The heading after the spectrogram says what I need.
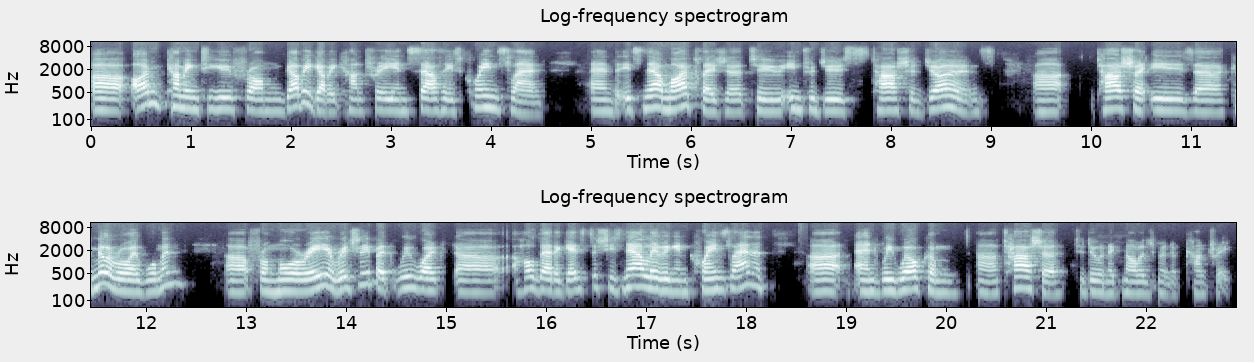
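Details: Adult speaker; normal speech.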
